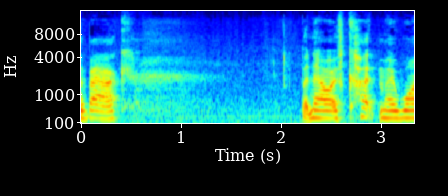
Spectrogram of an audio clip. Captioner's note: audible exasperation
